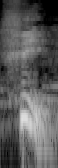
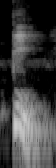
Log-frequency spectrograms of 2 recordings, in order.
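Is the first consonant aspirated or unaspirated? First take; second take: aspirated; unaspirated. First: The first consonant is aspirated. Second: The first consonant is unaspirated. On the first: The speaker calls it right. "আমরা উচ্চারণ করব ফি" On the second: The speaker calls it wrong. "পি না"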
